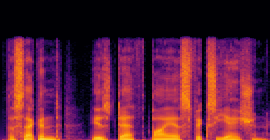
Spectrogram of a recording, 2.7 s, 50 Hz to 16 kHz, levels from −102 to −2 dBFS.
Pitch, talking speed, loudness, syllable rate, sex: 110 Hz, 135 wpm, -20 LUFS, 4.5 syllables/s, male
